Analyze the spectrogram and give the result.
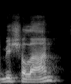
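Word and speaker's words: Midtjylland: It's like a Michelin man, kind of, spelt in Danish, if that makes sense. That's the pronunciation. Very difficult to spell, but Michelin.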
